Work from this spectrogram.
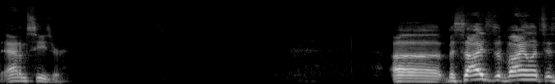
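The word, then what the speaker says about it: Cesare: uh it's it's like Caesar yes spelled chz the Italian spelling of Caesar but I pronounce it Adam Caesar uh besides the violence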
